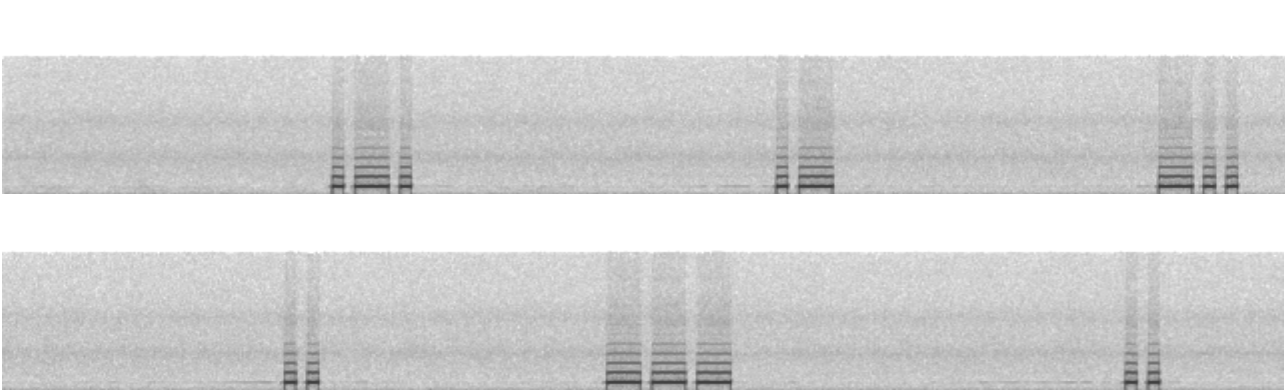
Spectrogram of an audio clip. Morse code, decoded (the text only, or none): RADIO I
